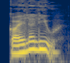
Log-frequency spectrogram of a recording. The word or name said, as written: gøglerliv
